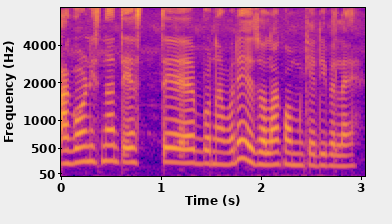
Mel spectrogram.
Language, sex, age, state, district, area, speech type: Assamese, female, 18-30, Assam, Biswanath, rural, spontaneous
